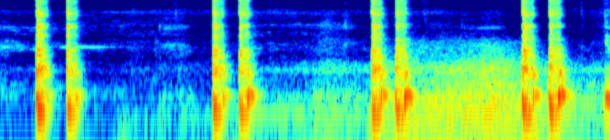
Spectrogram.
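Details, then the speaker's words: Four pairs of short, dry voluntary coughs with quiet breaths between, acted on request during a medical student's simulated respiratory chest exam, listening to the inspiration after the cough; voluntary cough. "también tenemos la ocultación de la tos en el cual al paciente le vamos a pedir que tosa y lo que nos concentramos nosotros en la inspiración después de la tos al espacio por favor"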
